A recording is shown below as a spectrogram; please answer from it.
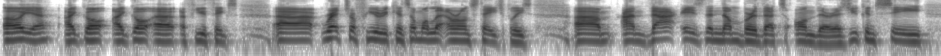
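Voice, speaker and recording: A man's voice: a little high, steady tone, fairly quick, sharp tone, clean tone, no room sound, clean studio sound. A man hosting a casual live-stream podcast, chatty and effusive, rambling with frequent restarts. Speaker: podcast host.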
